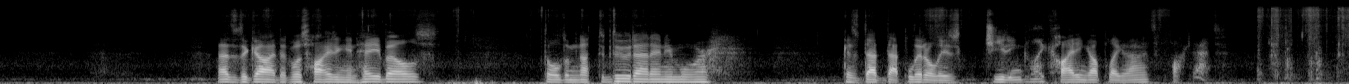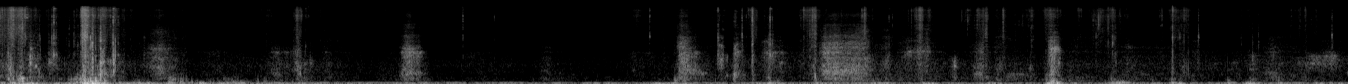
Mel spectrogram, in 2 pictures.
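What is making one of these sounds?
Footsteps crunch through dry leaves on a forest floor.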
